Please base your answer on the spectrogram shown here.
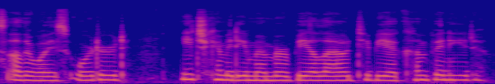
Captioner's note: speaking french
